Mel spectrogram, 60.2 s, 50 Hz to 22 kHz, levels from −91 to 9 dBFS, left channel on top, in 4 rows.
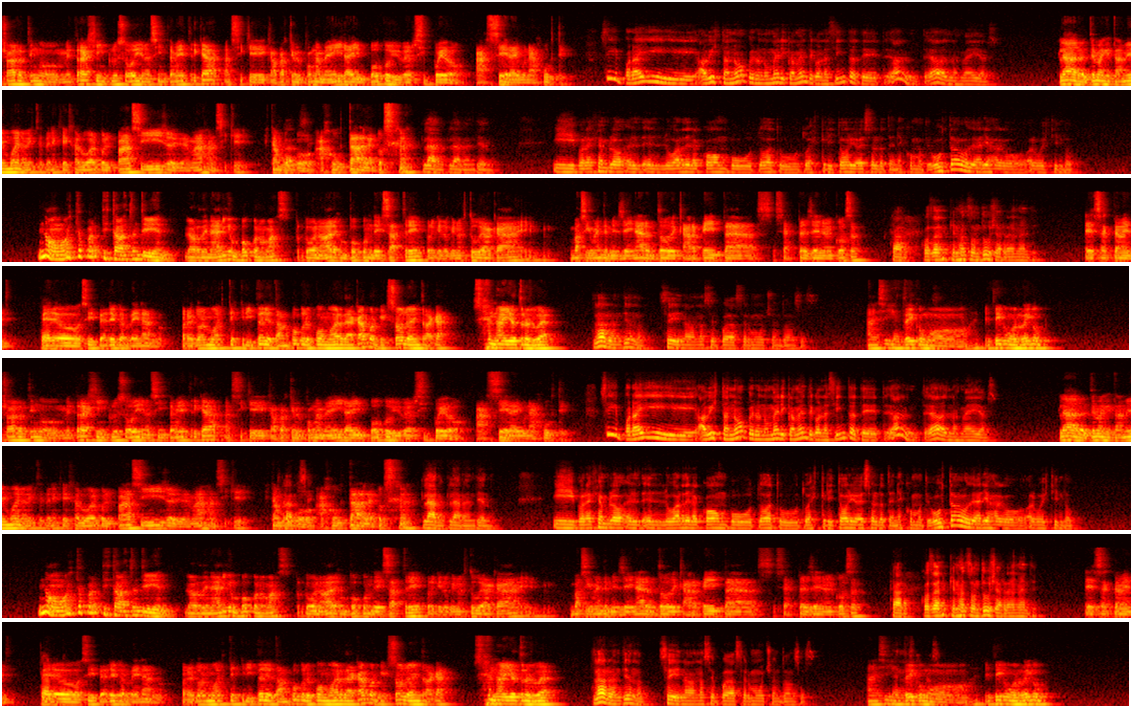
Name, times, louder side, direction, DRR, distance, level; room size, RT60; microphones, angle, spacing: voice 1, 0.0-7.5 14.1-18.3 18.6-20.6 30.6-37.4 37.7-41.6 44.5-45.3 45.7-51.1 51.5-52.5 56.7-59.1, left 1 dB, 45° left, 1.6 m, -29 dB
voice 2, 8.0-13.2 18.7-19.2 20.7-21.6 22.4-29.3 42.0-43.9 45.7-46.0 53.0-56.0 57.0-57.6, right 2 dB, 45° right, 1.0 m, -32 dB
8.4 x 5.7 x 7.2 m
head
